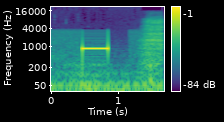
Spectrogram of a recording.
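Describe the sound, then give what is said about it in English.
A single steady beep from an automatic voicemail system sounds for under half a second, clear and loud against a quiet line, followed by soft breathy rustling as someone gets ready to speak. “Yeah, we should leave a message. We both will. To an automatic voice message system.”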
